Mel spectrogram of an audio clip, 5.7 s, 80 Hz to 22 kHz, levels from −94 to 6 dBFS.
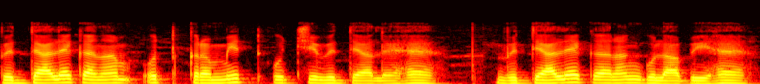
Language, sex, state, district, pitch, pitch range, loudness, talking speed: Hindi, male, Jharkhand, Palamu, 140 Hz, 130-150 Hz, -15 LUFS, 125 wpm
